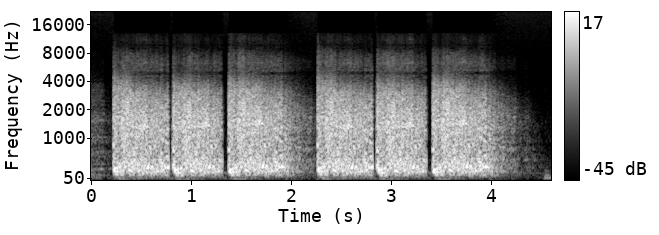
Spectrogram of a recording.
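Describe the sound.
Pistol shots empty a whole magazine: six loud, booming bursts in quick succession, each ringing out before the next abruptly cuts in, the last one fading away slowly.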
